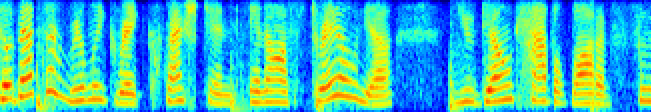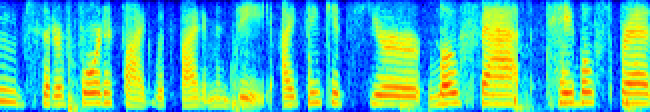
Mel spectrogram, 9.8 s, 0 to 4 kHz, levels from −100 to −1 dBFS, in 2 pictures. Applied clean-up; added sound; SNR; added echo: none; Walk, footsteps; 19 dB; none.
